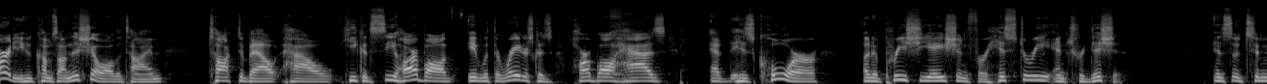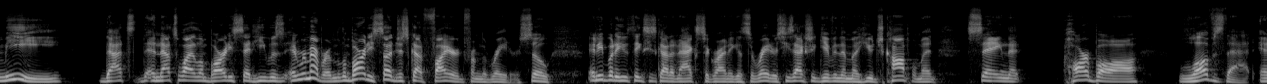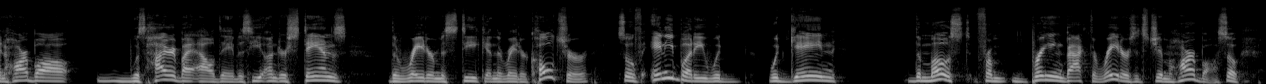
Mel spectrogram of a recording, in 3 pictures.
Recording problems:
abrupt cut into speech; at the start

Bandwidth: 15 kHz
